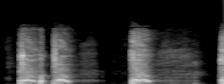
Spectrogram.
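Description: Harsh, throaty coughs in a few loud bursts, two close together and then another after a pause, with a new one starting at the end.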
